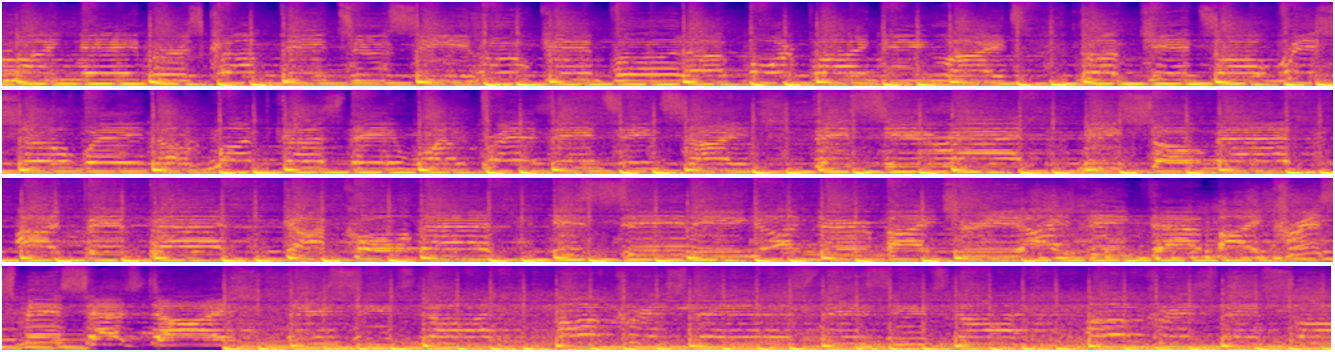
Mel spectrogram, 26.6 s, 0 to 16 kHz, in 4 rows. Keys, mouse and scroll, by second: 2.1 space, 4.1 click, 4.5 space, 6.9 space, 8.7 click, 9.9-10.4 typing, 10.8 right click, 11.6-20.3 drag, 21.5 Return, 23.0 click, 24.2 Return, 24.8 space.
